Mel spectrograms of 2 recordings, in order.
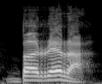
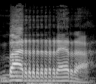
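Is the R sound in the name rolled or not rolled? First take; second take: not rolled; rolled. First: The R sounds are plain, not rolled. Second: The R sounds are strongly rolled.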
